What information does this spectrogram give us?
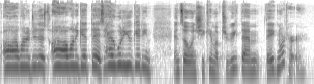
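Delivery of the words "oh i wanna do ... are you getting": rowdy diners calling out, higher and louder; mock yelling. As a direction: imitate a rowdy table yelling over each other. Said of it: "They all were yelling stuff".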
